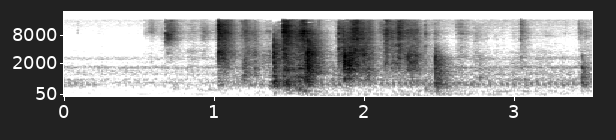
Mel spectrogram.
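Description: Paper tears along a straight edge.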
